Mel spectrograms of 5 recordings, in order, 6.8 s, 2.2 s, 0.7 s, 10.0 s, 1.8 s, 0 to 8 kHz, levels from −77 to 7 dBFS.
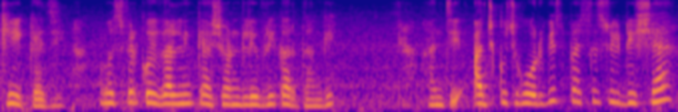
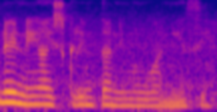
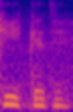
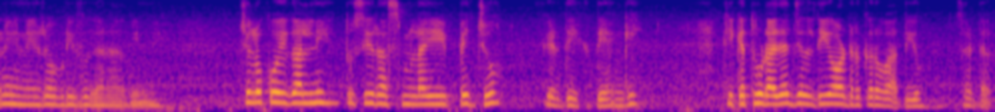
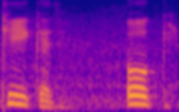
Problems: background sounds at intervals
